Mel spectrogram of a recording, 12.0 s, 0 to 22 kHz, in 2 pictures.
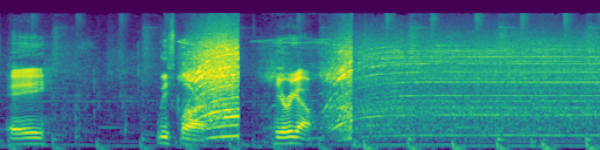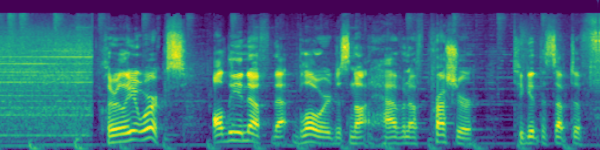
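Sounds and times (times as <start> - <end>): leaf blower whining: 1.8 - 7.0.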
